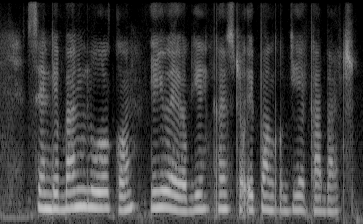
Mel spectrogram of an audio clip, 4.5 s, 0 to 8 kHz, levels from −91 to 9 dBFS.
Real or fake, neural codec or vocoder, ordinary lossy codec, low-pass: fake; codec, 16 kHz, 2 kbps, FreqCodec, smaller model; none; none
